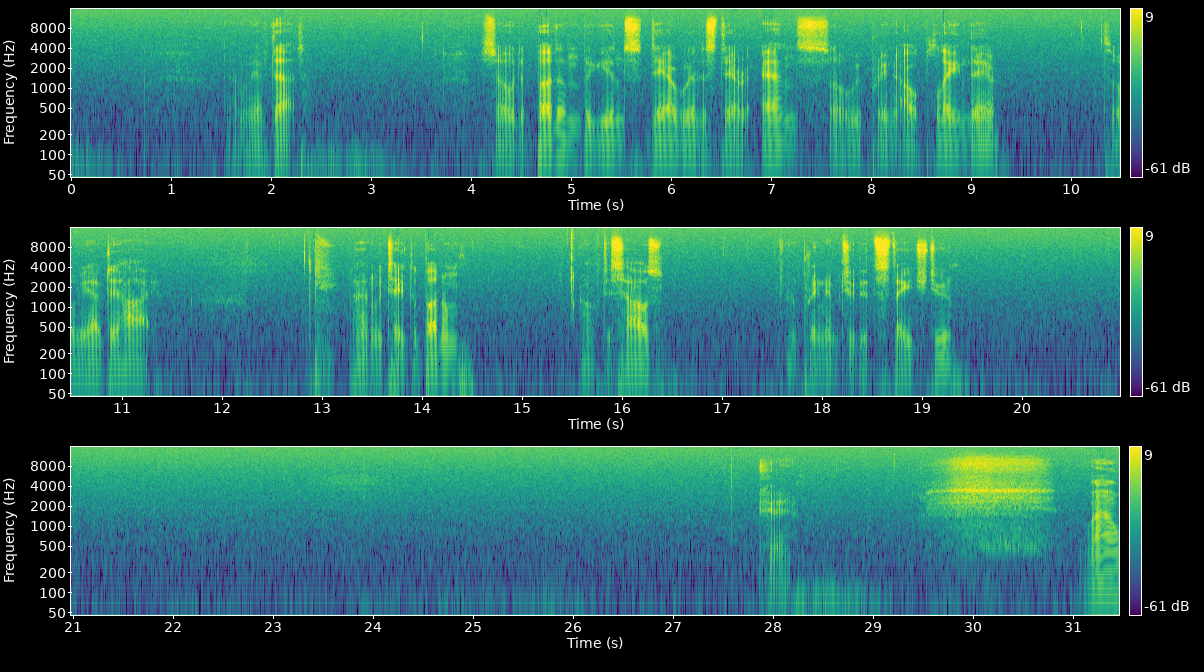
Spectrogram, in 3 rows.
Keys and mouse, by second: 0.2 q, 3.8-6.0 right drag, 6.0-7.7 drag, 11.5 right click, 12.0 Tab, 12.7-17.0 right drag, 16.1-17.3 drag, 17.2 right click, 17.4-20.5 right drag, 21.0 click, 21.6 Tab, 21.8-23.9 right drag, 23.9 g, 30.2-31.4 middle drag.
